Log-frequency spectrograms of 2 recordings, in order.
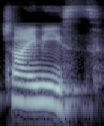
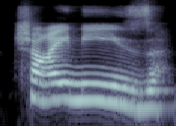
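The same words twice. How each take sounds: First: The final consonant is an s sound. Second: The final consonant is a z sound. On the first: The speaker calls it wrong. "not Chinese" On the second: The speaker calls it right.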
